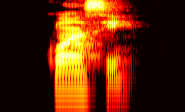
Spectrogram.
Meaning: 1. to wedge, to jam, to catch (e.g. one's finger in a door) 2. to turn a corner 3. to catch out, to expose 4. to cause a problem 5. to corner, to trap 6. to get stuck
- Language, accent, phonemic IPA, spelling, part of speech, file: French, France, /kwɛ̃.se/, coincer, verb, LL-Q150 (fra)-coincer.wav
